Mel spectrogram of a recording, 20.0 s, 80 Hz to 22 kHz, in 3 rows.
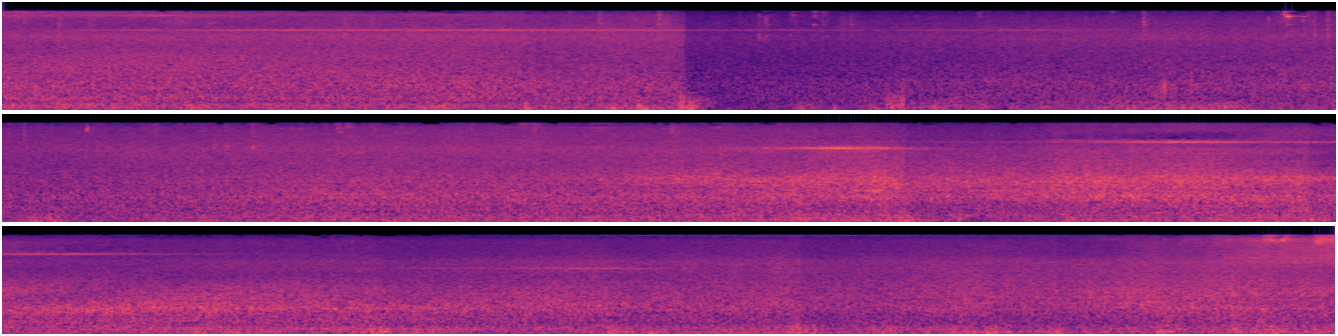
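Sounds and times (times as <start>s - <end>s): wind: 0.0s - 20.0s
faint high whine: 7.3s - 17.6s.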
